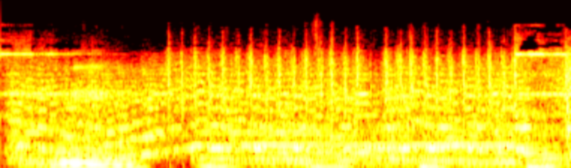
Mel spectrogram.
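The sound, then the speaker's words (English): Rapid, evenly spaced typewriter key clicks run throughout, layered over low, repeating musical tones. “And I'm sure when Dr. Connert sat down to type this email, he did it at this particular pace. You can tell, it's in the cadence right there in the email itself.”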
